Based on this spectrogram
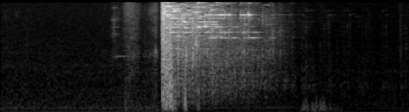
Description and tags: Glass broken
broken, cup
